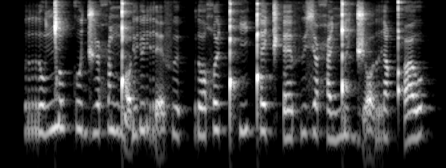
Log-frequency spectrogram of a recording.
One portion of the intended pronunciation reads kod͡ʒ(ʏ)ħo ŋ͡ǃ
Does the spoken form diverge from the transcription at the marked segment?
yes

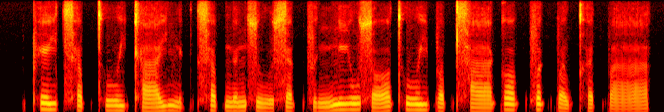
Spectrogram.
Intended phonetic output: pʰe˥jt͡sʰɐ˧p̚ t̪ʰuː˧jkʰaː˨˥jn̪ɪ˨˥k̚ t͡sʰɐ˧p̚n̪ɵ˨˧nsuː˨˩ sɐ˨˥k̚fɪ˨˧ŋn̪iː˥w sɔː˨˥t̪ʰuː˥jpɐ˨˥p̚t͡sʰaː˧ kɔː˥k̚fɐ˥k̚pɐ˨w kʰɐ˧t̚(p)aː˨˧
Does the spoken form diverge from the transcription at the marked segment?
no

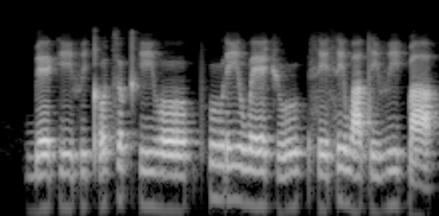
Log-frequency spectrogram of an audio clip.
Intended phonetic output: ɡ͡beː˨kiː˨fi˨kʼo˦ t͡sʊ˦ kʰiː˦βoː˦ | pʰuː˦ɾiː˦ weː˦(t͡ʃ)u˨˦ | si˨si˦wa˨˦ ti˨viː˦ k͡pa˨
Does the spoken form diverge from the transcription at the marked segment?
no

